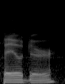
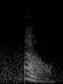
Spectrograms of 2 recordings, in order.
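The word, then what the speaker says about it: Bao-Dur: Beodur. Okay, yeah. Like for some reason, again, I want to say Bao. I'm like Bao. But apparently no, you don't pronounce it that way.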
